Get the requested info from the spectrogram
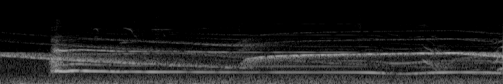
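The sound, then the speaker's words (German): A loud, wailing siren holds steady and drifts in pitch while two coyotes in Central Park, New York, howl along with it, their long rising and falling cries blending into the siren's tones. No one speaks. “Laute Sirenen und Kojoten, die dazu heulen.”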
